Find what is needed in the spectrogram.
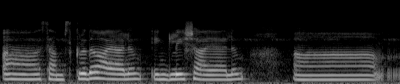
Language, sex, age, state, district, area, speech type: Malayalam, female, 18-30, Kerala, Alappuzha, rural, spontaneous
